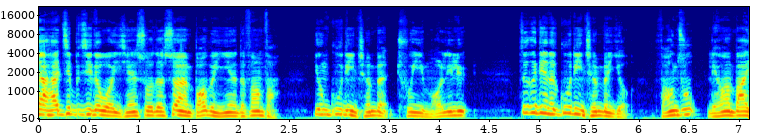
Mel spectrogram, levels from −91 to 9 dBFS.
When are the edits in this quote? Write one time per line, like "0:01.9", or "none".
none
